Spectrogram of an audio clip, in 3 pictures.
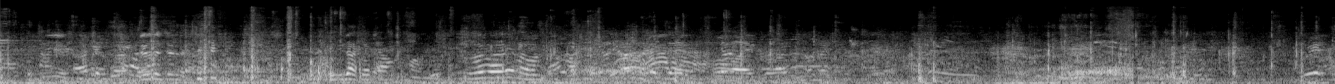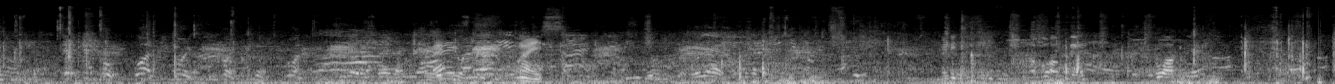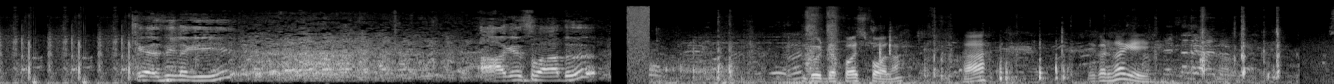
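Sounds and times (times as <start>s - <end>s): skateboard wheels rolling on concrete: 0.1s - 28.2s, 33.2s - 40.0s
skateboard clicks and knocks: 1.4s - 4.1s, 35.4s - 37.6s, 38.2s - 39.7s.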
